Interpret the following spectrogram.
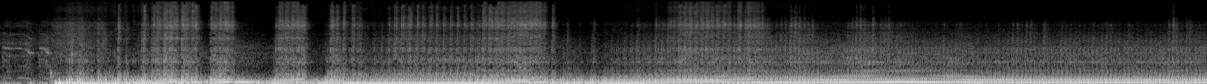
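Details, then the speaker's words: Honda Civic after its head came back from the machine shop, plugs tight and lash checked: it catches into an uneven, stumbling idle, missing on a cylinder, with visible blow-by. Owner suspects the injectors or the bottom end. "She's definitely missing on a cylinder. That sucks. Not good."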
